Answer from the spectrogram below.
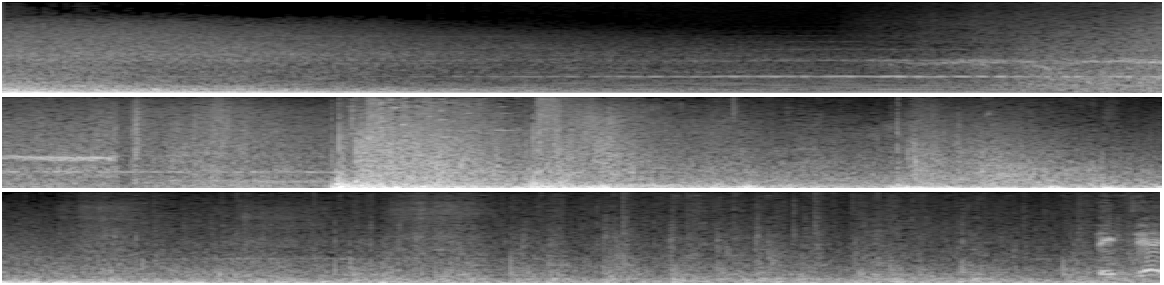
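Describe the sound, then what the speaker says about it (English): A video game explosive goes off in a ship's hold: a deep rumbling boom rises and breaks into a loud blast partway through, followed by sustained roaring, creaking debris and turbulent noise as the vessel starts to sink. "They detonated an explosive in the hold. The ship is sinking, sir."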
